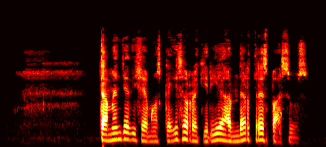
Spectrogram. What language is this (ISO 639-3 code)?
glg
